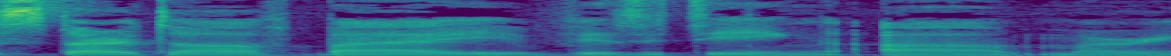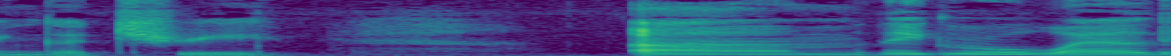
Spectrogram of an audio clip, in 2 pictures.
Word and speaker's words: Moringa: Ben in different countries in Jamaica most people call it Ming however it's pronounced moringa according to the spelling so for this video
